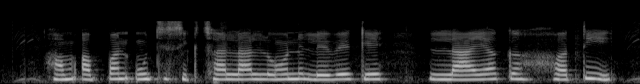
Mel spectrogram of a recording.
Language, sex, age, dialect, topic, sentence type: Magahi, female, 18-24, Western, banking, statement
